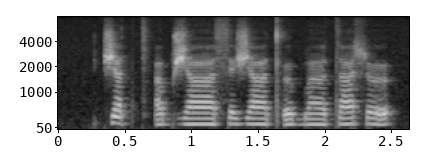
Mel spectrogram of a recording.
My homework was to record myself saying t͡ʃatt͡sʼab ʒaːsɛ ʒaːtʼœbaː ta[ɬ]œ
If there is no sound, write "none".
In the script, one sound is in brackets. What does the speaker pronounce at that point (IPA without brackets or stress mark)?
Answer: ɬ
